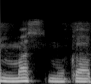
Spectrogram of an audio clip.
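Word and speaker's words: ما اسمك: इस्मी खालिद, मा अस्मुका, इसको हम पढ़ेंगे मस मुका, मीम को सीन के साथ जोड़ देंगे, अलिफ साइलेंट हो जाएगा।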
